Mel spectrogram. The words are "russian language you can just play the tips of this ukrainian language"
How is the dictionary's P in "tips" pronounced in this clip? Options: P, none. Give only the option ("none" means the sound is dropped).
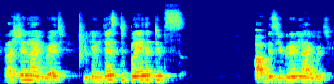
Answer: P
